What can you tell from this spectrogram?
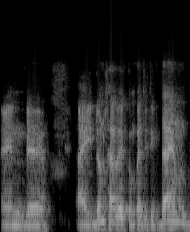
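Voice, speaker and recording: A man with a Greek accent, medium pitch, a bright, sharp tone, fairly even intonation and a moderate pace. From Greece. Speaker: online card game player. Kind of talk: podcast interview. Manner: halting, many fillers and repeats.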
